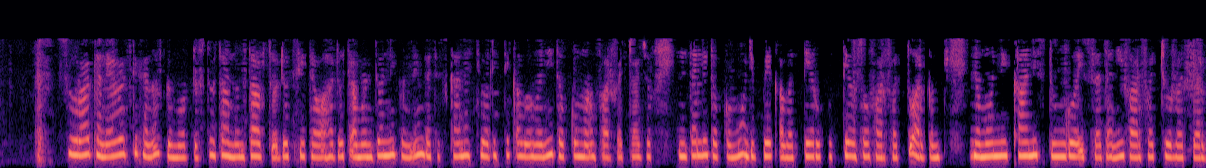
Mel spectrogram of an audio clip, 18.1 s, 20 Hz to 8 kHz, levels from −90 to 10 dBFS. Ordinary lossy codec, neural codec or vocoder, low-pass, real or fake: AAC, 16 kbps; none; 7.2 kHz; real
